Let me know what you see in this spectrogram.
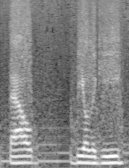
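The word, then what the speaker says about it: Baubiologie: I'm a building biologist the German pronunciation of those terms are val biology which means bow is the German word for building and the oligi is their pronunciation and spelling of biology so what we do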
